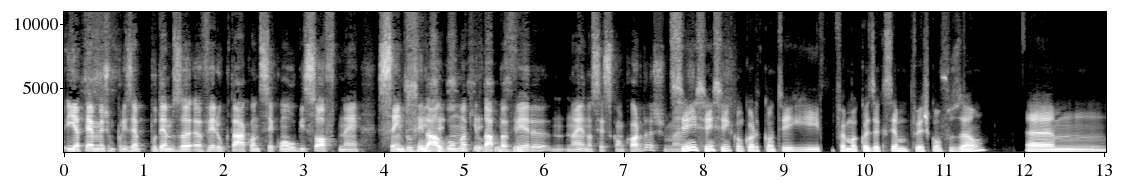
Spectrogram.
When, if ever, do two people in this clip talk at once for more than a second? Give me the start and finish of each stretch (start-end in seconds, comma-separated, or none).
4.2-5.8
